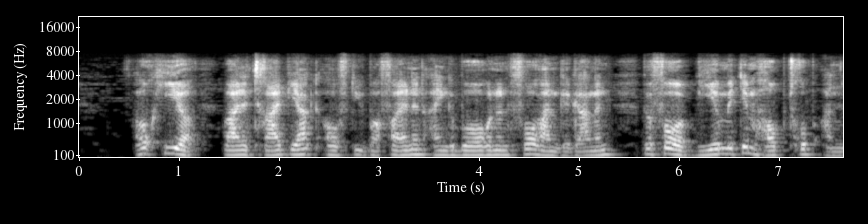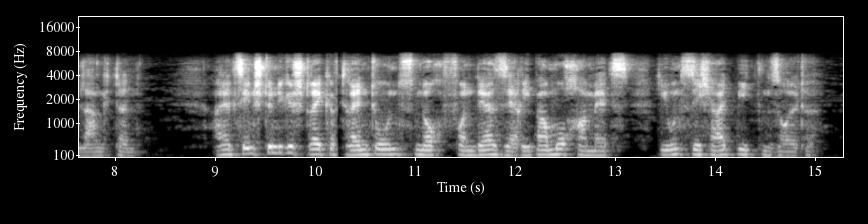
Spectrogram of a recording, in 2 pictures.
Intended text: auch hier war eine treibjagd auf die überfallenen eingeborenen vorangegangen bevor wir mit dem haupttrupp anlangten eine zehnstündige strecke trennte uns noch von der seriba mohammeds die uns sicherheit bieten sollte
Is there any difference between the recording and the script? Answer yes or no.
no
